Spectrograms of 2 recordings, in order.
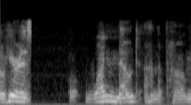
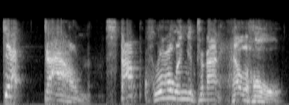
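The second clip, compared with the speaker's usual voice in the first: furious shout, much louder and higher; yelling at the sun; 10 semitones higher, 15 dB louder than usual. Acted. Poet yelling at the sinking sun, full furious shout. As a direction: bellow it up at the sky in a rage. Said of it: "I yelled at the sun point blank".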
